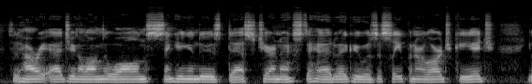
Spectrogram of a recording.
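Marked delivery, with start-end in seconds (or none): none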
